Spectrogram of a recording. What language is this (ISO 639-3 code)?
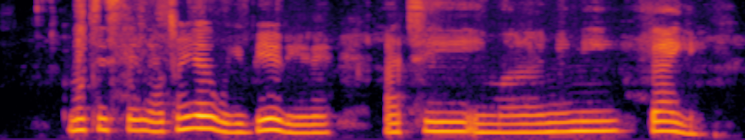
yor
